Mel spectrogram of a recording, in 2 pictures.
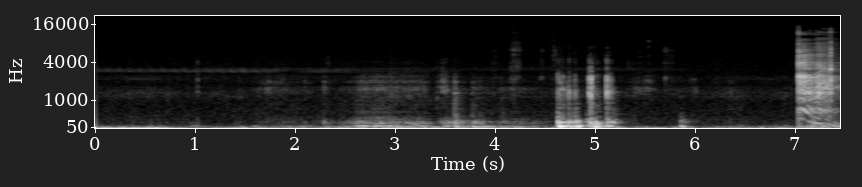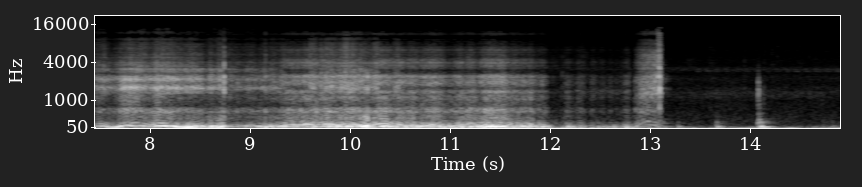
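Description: Climber's rope descent rig working against a pruned cedar trunk: a few sharp clicks about five seconds in, then a loud, continuous rasping for about six seconds that cuts off suddenly.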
